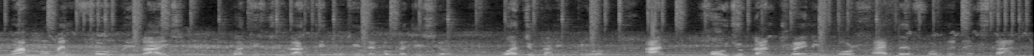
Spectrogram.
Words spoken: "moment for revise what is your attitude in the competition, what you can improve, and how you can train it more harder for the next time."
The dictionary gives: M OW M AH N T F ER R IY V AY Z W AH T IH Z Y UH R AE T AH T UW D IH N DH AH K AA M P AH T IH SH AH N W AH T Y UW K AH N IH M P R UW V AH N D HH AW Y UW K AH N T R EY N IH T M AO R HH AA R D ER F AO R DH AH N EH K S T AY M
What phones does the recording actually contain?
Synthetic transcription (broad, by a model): M OW M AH N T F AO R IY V AY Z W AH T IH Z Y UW L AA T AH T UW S IH N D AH K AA M P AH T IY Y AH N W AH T Y UW K AH N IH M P R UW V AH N HH AW Y UW K AH N T R EY N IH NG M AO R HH AA R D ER F AO R DH AH N EH K S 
